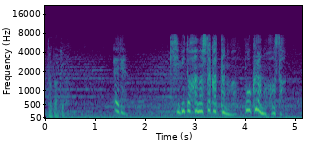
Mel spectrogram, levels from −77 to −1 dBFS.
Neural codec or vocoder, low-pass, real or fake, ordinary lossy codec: none; 7.2 kHz; real; Opus, 16 kbps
